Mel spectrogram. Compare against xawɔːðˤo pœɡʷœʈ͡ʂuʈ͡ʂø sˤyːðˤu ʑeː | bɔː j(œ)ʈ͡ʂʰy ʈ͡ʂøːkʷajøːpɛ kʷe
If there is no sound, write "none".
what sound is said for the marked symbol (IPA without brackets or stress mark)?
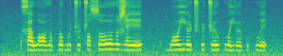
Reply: ø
